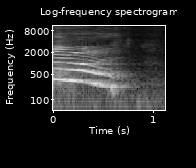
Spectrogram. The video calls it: Howling Bernese mountain dog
